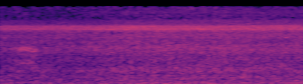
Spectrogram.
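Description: A natural spring runs through a park, its water giving a continuous broadband rushing babble, with a steady high insect drone above it and no voices.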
